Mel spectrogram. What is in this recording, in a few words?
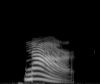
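"nar4" Chinese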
